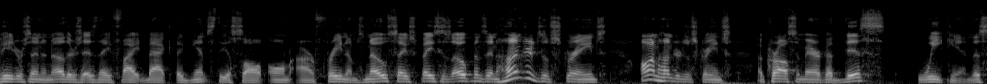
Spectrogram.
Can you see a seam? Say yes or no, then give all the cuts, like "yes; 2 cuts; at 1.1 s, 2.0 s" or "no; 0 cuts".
no; 0 cuts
